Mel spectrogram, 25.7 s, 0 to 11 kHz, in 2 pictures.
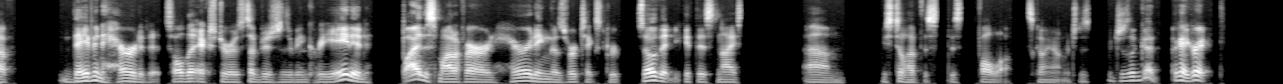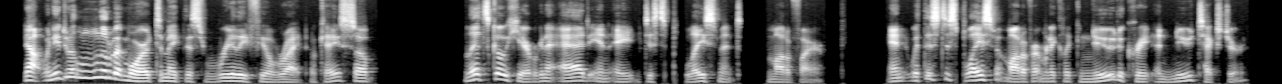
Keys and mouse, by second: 6.6 middle click, 7.6 middle click, 10.0 middle click, 10.4 middle click, 11.2 middle click, 11.4 middle click, 11.8 shift+middle click, 12.0 middle click, 12.4 shift+middle click, 13.0 shift+middle click, 15.9 middle click, 16.2 space, 17.5 click, 18.4-19.7 drag, 23.4 click.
